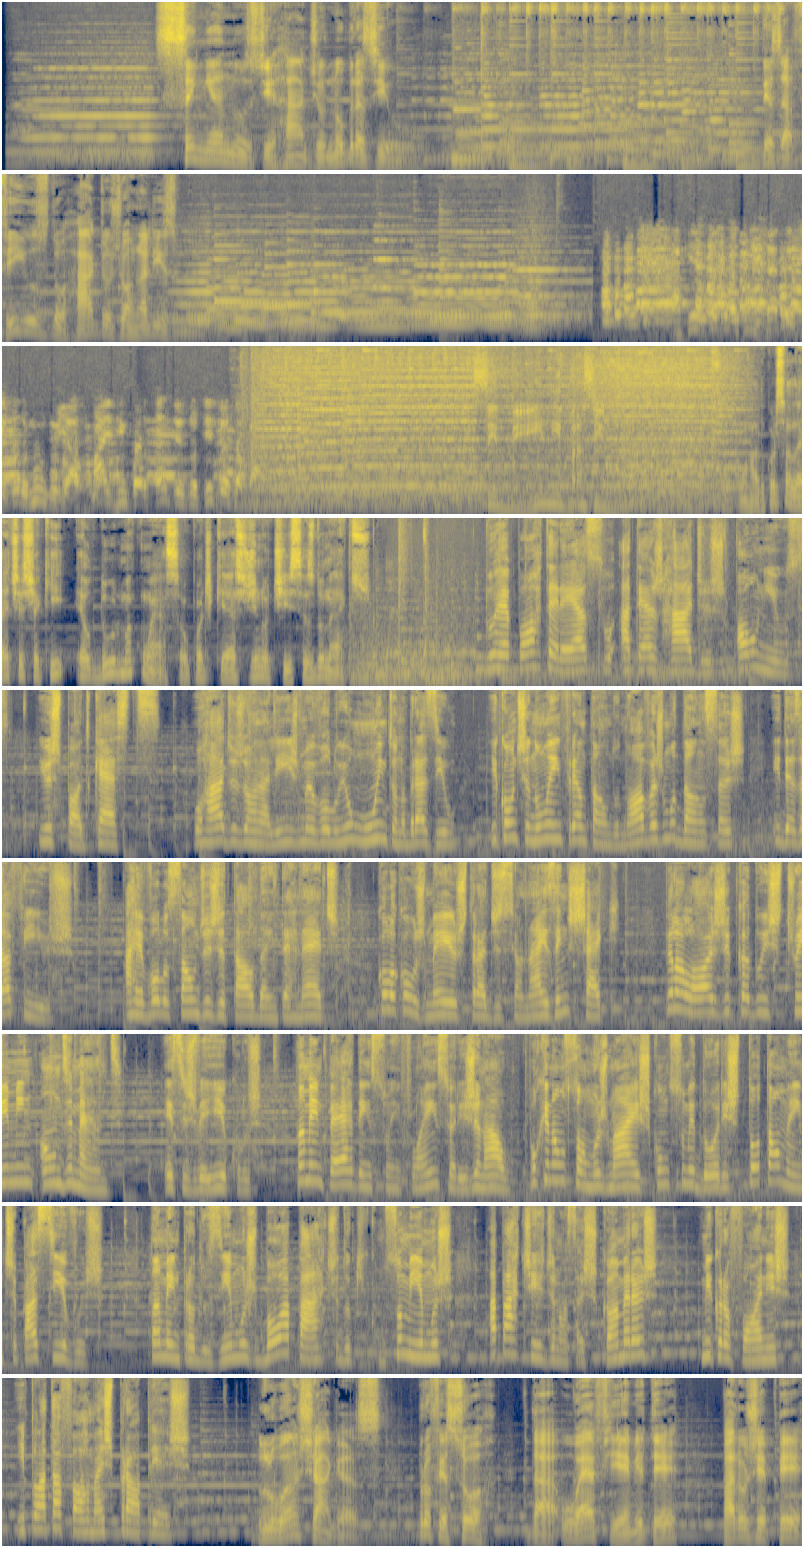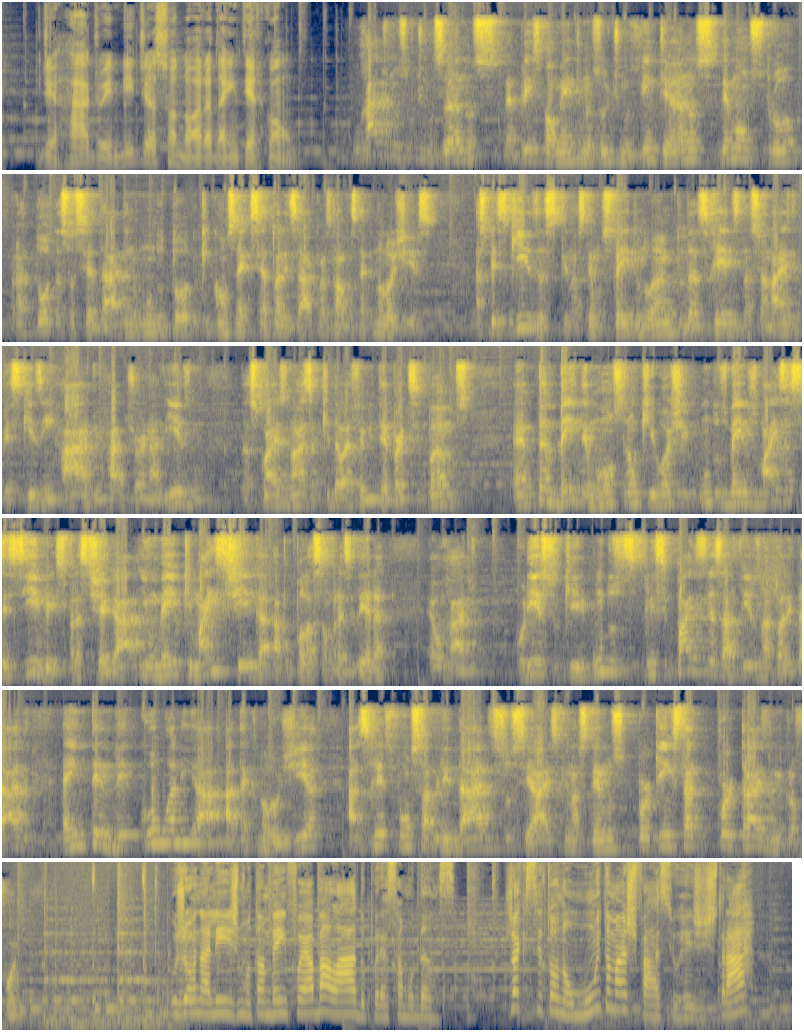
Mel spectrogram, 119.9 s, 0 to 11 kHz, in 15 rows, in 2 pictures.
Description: Até 7 de setembro, a Rádio MEC vai produzir e transmitir, diariamente, interprogramas com entrevistas e pesquisas de acervo sobre diversos aspectos históricos relacionados ao veículo.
